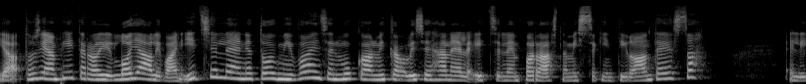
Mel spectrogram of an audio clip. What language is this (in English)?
Finnish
